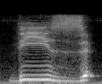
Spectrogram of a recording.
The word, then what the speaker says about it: these: And ملاحظة سريعة إنه لا تنطق هذه these ولا هذه those، النطق الصحيح هي بالزا، these those، تماما زي ما بننطق هذه.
